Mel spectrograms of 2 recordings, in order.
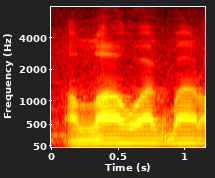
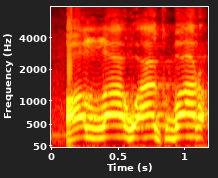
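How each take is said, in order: First: It is said quietly. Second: It is said loudly.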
